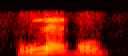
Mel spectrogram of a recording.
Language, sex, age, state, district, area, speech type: Tamil, male, 60+, Tamil Nadu, Thanjavur, rural, conversation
